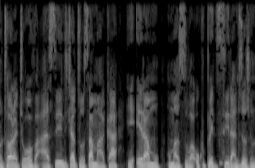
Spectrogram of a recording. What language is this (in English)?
Shona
